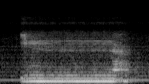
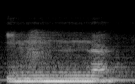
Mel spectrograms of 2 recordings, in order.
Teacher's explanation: Nah, ketika membaca nun yang bertasydid ini, maka harus didengungkan. Dengung itu keluar di rongga hidung. Jadi ketika membaca inna, kalau ditutup itu maka tidak akan bisa membaca in tertahan. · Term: gunnah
